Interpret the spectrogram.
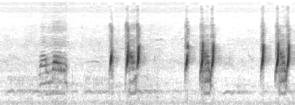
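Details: Quail (batair) calls used to lure birds for morning hunting: a nasal, buzzy burst, then three phrases, each a sharp note followed by a quick double note, about one phrase per second, with a faint low hum underneath.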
